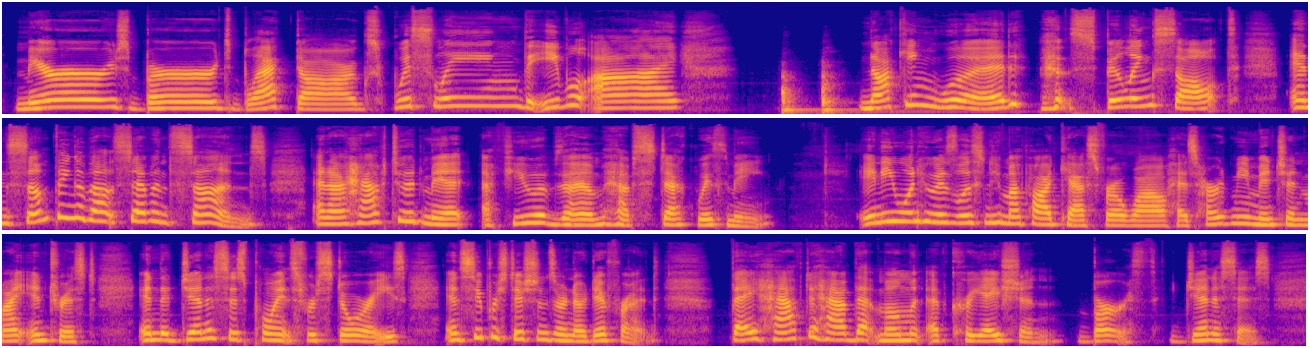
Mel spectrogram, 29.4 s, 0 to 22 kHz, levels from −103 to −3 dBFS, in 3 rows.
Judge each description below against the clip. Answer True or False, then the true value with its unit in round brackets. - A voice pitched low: False (225 Hz)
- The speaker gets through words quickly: False (135 wpm)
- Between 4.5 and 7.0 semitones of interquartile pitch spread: True (5.0 semitones)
